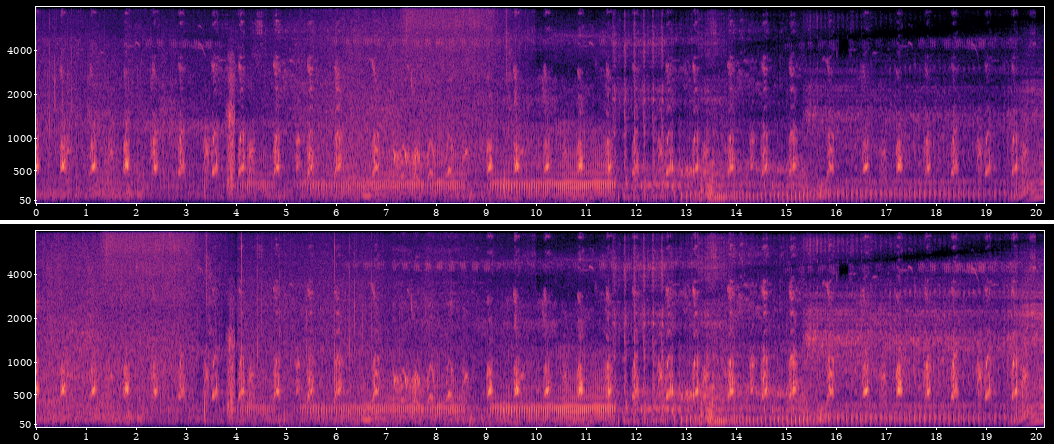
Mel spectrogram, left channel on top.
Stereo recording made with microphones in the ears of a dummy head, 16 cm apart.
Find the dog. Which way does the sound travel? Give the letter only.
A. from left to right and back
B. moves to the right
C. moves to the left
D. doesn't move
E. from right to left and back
B.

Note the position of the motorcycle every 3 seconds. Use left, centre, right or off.
left, left, left, left, right, right, right.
